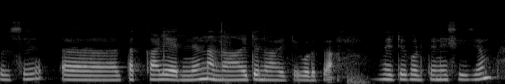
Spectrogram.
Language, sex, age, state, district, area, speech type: Malayalam, female, 18-30, Kerala, Palakkad, urban, spontaneous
